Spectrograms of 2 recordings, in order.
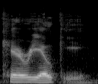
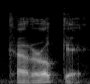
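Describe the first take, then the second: First: It is said with an American English pronunciation. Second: It is said with a Japanese-style pronunciation. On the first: The speaker calls it wrong. "it's not karaoke" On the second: The speaker calls it right. "if you want to be correct, it's karaoke"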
